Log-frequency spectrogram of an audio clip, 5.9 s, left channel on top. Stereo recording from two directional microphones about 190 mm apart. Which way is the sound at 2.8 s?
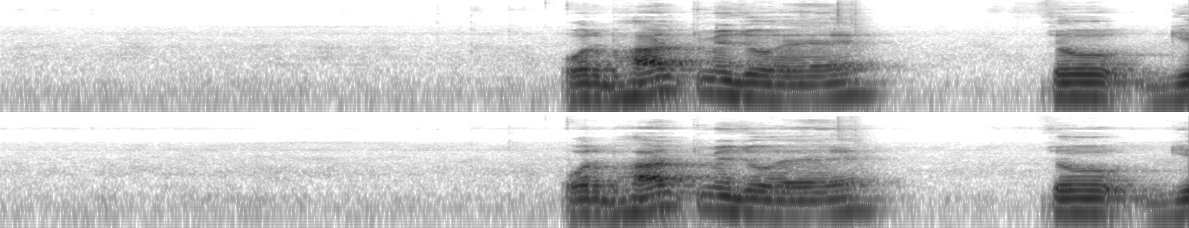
60° left (ahead or behind).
